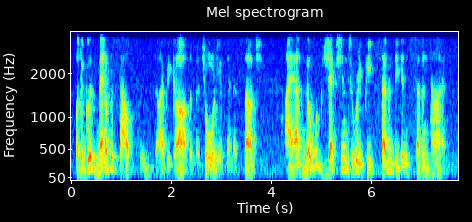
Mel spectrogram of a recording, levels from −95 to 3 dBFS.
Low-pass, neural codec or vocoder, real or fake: 3.6 kHz; none; real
